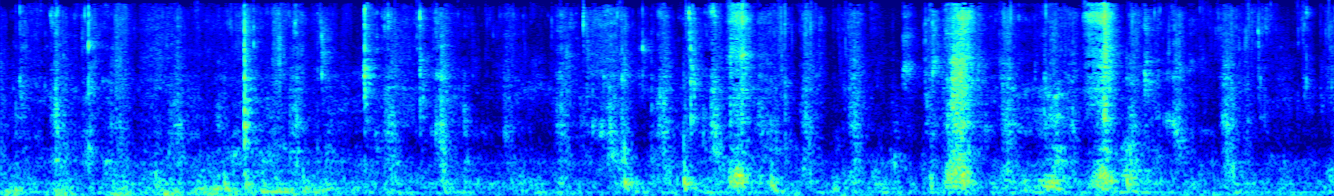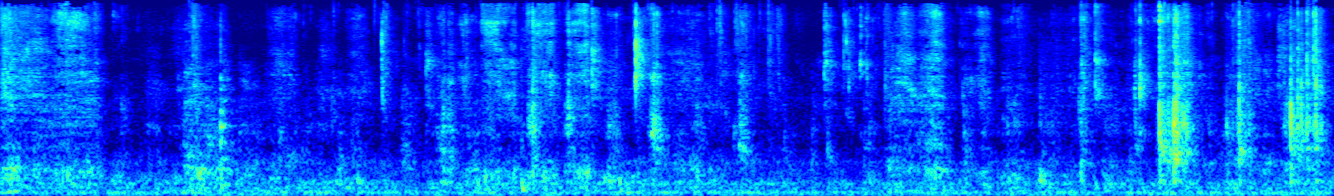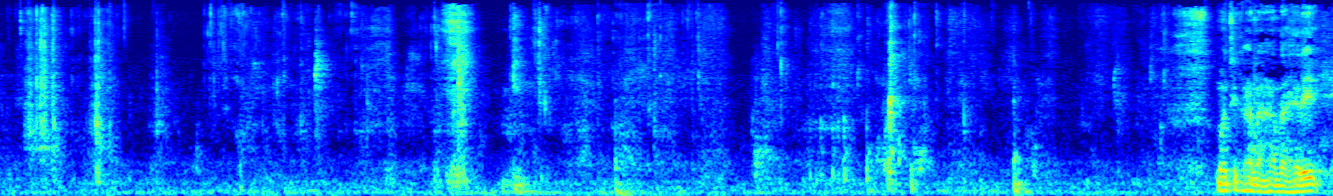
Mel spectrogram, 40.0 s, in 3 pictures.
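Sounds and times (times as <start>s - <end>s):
man chewing and lip-smacking: 0.0s - 38.5s.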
